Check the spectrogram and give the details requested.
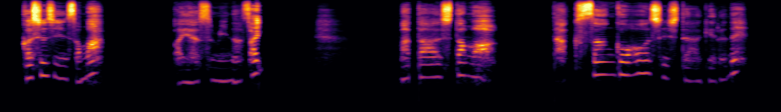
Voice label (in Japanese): シチュエーションボイス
